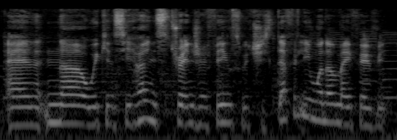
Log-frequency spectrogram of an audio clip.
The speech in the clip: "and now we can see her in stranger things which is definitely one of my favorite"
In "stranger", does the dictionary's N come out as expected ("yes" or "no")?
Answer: yes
